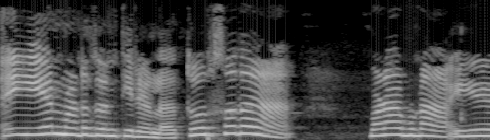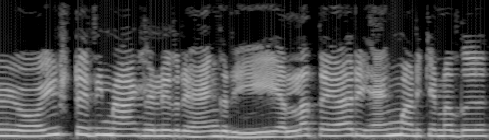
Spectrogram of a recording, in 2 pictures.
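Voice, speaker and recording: A cartoonish character voice speaks at a moderate pace. The loudness stays very even. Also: woman, extremely high pitch for a woman. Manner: quick, defensive.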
